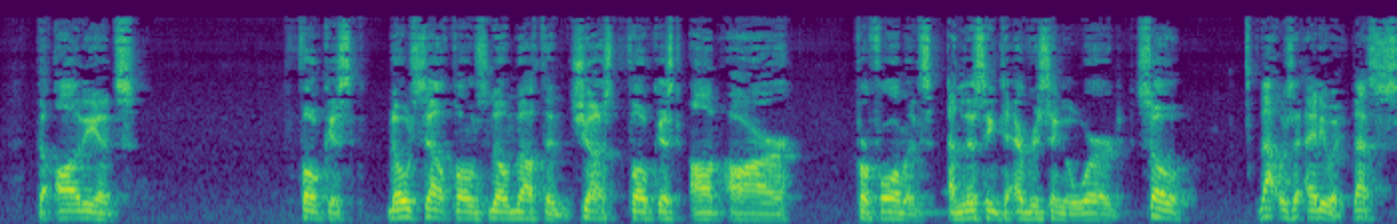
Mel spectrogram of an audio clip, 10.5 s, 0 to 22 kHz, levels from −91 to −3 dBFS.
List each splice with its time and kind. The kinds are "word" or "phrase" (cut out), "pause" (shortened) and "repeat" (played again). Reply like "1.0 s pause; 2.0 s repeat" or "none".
8.5 s pause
